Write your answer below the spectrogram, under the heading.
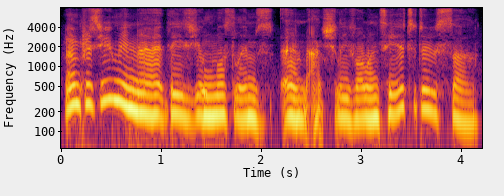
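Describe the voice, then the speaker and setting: A man hosting a conversational radio interview in a studio, putting questions and comments in an affirming, measured way. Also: high voice, animated, a little mellow, no room sound.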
